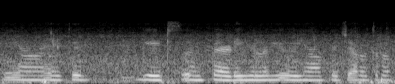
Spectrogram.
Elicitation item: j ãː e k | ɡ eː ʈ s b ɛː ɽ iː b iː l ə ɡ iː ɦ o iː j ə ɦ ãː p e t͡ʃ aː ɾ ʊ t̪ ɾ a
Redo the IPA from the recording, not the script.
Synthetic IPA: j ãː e k | ɡ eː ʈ s p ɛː ɽ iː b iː l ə ɡ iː ɦ o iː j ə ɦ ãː p e t͡ʃ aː ɾ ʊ t̪ ɾ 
